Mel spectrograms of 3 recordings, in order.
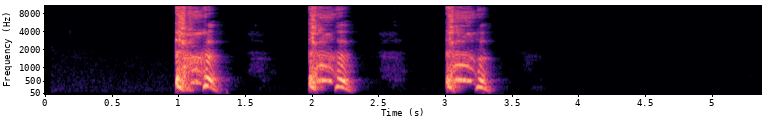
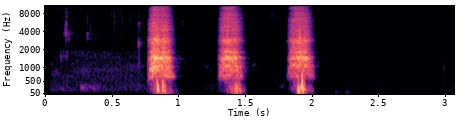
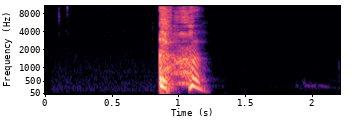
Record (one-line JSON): {"three_cough_length": "5.4 s", "three_cough_amplitude": 31035, "three_cough_signal_mean_std_ratio": 0.31, "exhalation_length": "3.1 s", "exhalation_amplitude": 30515, "exhalation_signal_mean_std_ratio": 0.3, "cough_length": "2.2 s", "cough_amplitude": 32768, "cough_signal_mean_std_ratio": 0.25, "survey_phase": "beta (2021-08-13 to 2022-03-07)", "age": "45-64", "gender": "Female", "wearing_mask": "No", "symptom_runny_or_blocked_nose": true, "symptom_headache": true, "smoker_status": "Never smoked", "respiratory_condition_asthma": false, "respiratory_condition_other": false, "recruitment_source": "Test and Trace", "submission_delay": "1 day", "covid_test_result": "Positive", "covid_test_method": "ePCR"}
